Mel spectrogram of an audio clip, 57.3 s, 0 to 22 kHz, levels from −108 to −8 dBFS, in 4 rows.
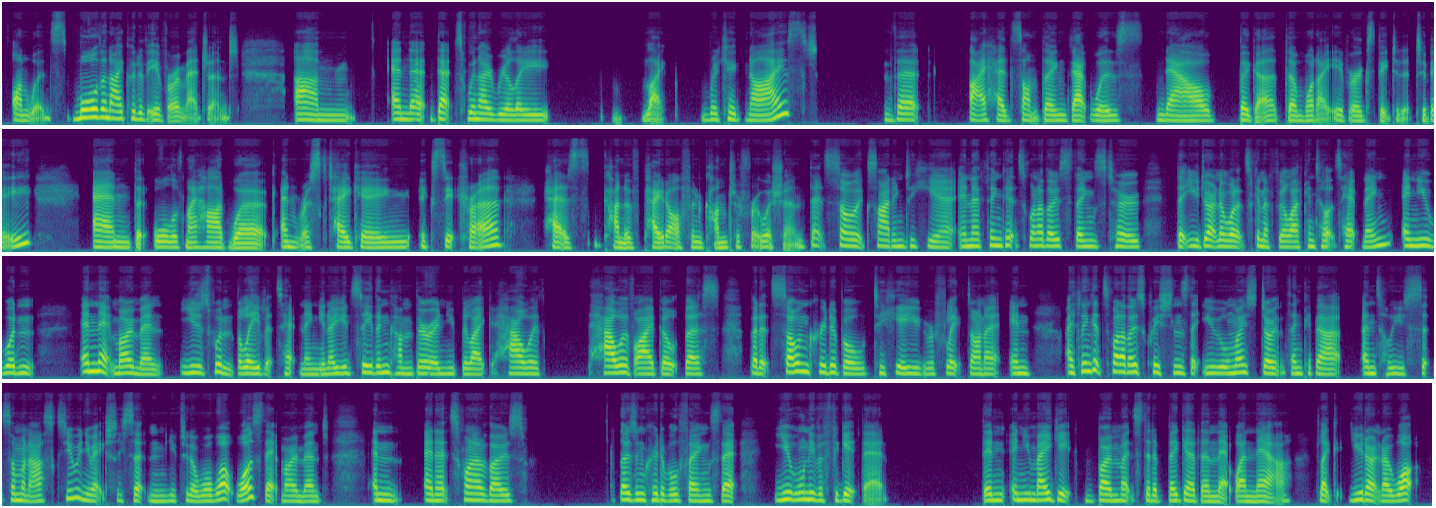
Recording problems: muffled; slightly; fading above 2 kHz

